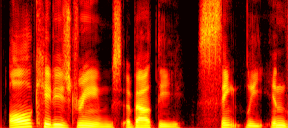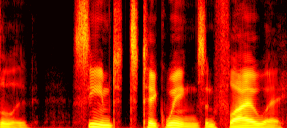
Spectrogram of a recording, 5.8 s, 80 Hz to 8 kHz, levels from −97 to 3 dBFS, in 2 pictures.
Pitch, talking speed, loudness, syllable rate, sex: 125 Hz, 145 wpm, -19 LUFS, 4.1 syllables/s, male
